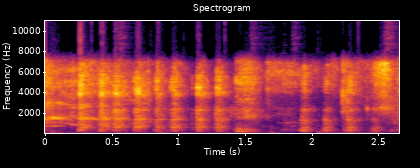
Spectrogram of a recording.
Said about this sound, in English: the Rooster agrees with you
